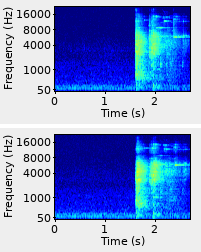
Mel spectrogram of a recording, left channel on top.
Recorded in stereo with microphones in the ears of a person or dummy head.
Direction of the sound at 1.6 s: 50° left (ahead or behind).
